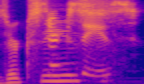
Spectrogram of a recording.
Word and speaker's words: Xerxes: Xerxes.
